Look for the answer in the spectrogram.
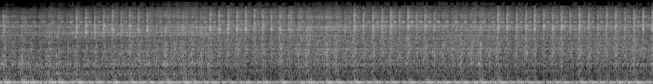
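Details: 2008 Suzuki GS500 twin idling with a quick, sharp metallic ticking over the engine note, which appeared after the valve shims were replaced; the throttle also hangs despite lubed, adjusted cables; cause unknown.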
